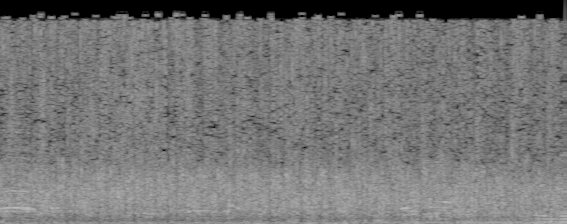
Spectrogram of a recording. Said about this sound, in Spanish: Bien fuerte los aplausos entonces, vamos. Ahí está, ahí me gusta, vamos.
